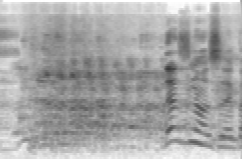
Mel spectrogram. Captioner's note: laughter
